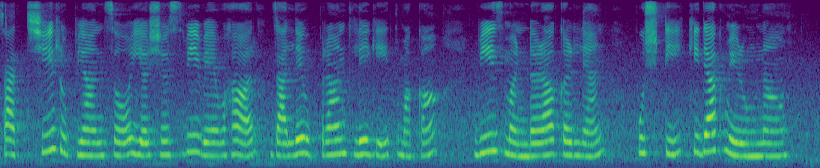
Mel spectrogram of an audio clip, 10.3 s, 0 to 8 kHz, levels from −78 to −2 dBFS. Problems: none marked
